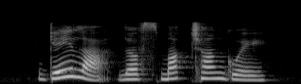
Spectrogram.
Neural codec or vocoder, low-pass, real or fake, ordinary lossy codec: none; 7.2 kHz; real; none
